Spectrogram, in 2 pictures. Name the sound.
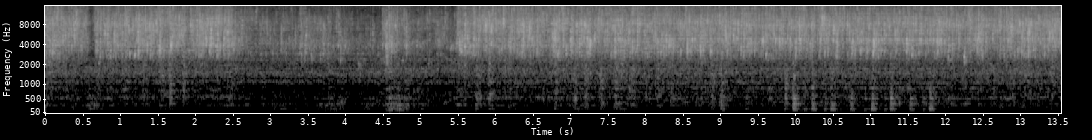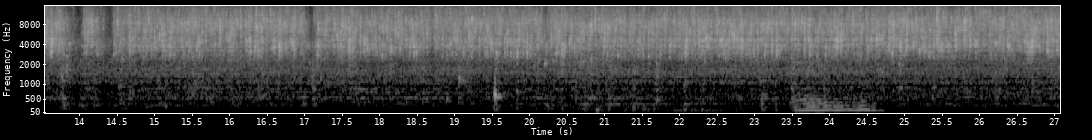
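water running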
